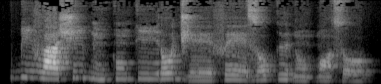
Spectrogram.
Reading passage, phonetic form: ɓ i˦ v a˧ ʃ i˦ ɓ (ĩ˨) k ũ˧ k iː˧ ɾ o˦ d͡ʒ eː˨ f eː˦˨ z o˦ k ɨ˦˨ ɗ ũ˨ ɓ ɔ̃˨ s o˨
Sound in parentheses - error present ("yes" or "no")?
no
